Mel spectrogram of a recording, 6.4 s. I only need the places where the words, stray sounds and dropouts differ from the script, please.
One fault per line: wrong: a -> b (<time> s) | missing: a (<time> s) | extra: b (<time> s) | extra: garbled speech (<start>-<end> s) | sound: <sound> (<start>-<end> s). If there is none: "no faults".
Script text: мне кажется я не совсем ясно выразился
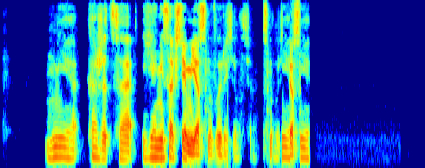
extra: garbled speech (3.9-4.7 s)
